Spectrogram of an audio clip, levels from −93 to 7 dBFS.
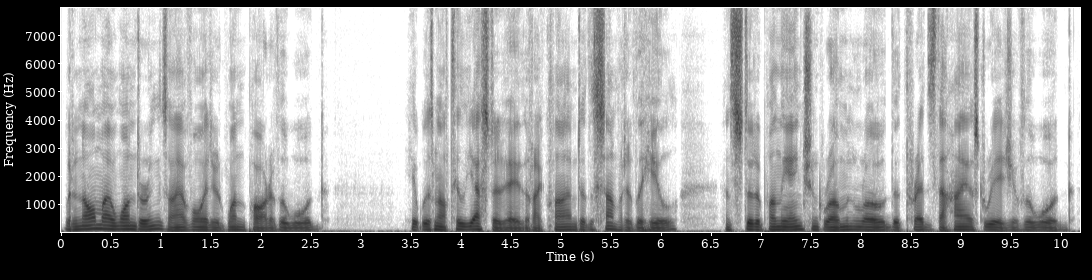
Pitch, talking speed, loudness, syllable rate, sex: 95 Hz, 240 wpm, -17 LUFS, 6.2 syllables/s, male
